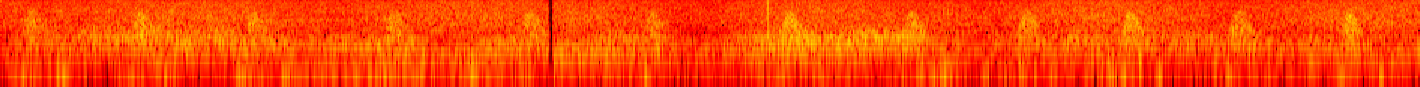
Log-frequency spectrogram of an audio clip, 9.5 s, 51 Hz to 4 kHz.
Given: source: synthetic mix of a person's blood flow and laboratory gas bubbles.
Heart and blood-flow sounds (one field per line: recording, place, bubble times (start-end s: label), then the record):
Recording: Doppler ultrasound of blood flow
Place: subclavian vein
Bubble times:
no bubbles
From the record:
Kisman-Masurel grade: 000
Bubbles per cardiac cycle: 0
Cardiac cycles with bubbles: 0%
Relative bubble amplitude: no bubbles discernible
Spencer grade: 0 (complete lack of bubble signals)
